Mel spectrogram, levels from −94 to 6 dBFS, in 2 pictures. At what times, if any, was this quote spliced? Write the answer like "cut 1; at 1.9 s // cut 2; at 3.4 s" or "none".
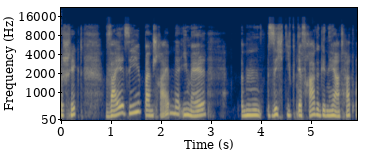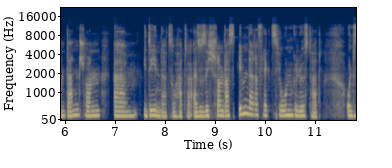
cut 1; at 6.9 s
